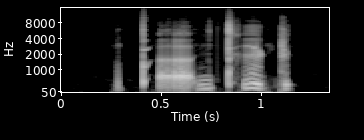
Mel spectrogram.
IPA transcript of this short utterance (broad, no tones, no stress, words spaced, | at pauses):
pʼa̰ɡtʼɨʈ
